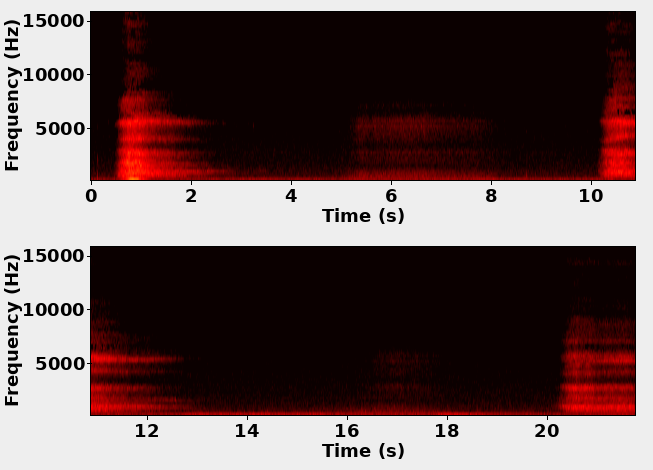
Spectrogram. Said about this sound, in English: let's take a few deep breaths. I suggest in through the nose and out through the mouth.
